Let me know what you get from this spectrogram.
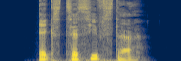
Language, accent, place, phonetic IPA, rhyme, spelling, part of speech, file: German, Germany, Berlin, [ˌɛkst͡sɛˈsiːfstɐ], -iːfstɐ, exzessivster, adjective, De-exzessivster.ogg
- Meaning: inflection of exzessiv: 1. strong/mixed nominative masculine singular superlative degree 2. strong genitive/dative feminine singular superlative degree 3. strong genitive plural superlative degree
